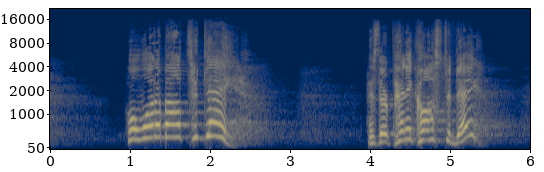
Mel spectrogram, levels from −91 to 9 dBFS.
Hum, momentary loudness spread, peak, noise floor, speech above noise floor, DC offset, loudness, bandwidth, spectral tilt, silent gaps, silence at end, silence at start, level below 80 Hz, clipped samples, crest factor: none; 19 LU; -10 dBFS; -70 dBFS; 47 dB; under 0.1%; -24 LUFS; 16 kHz; -3.5 dB/octave; none; 0.6 s; 1 s; -82 dBFS; under 0.1%; 16 dB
